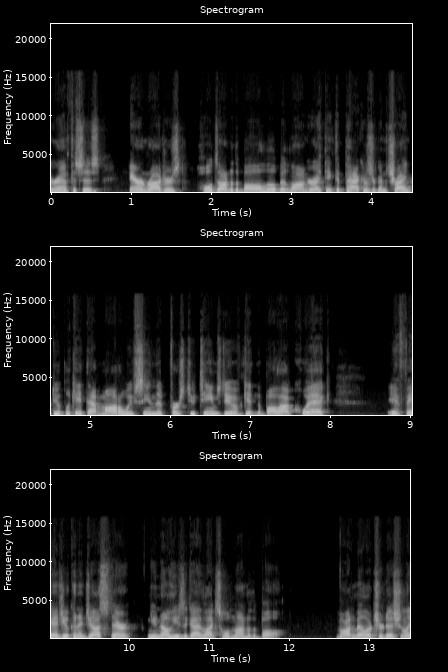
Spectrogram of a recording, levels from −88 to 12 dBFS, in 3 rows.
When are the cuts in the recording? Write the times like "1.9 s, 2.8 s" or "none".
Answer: none

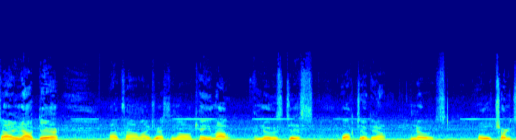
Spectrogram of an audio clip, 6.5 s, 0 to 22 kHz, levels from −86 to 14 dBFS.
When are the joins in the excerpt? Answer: 1.9 s, 4.6 s, 5.1 s

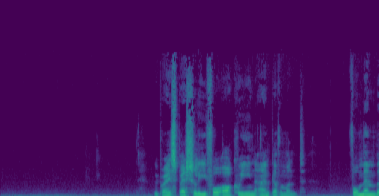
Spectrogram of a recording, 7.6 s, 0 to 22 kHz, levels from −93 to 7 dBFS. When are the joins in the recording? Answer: none

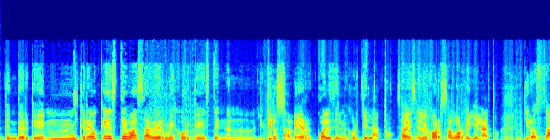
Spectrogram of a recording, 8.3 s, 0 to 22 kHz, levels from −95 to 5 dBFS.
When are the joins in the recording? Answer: 5.9 s

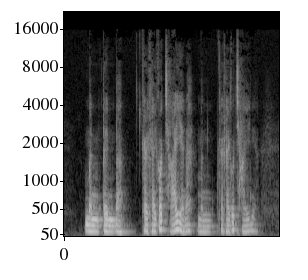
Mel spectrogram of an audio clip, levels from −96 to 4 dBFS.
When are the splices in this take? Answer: 1.4 s, 2.6 s

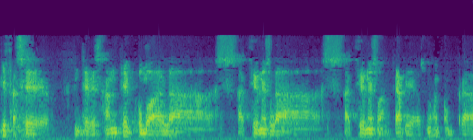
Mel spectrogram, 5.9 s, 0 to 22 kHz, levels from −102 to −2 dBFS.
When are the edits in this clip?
0.9 s, 1.8 s, 3.4 s

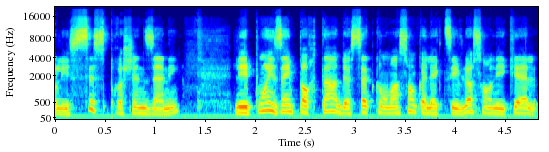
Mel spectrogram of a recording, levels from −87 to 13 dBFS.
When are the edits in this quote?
none

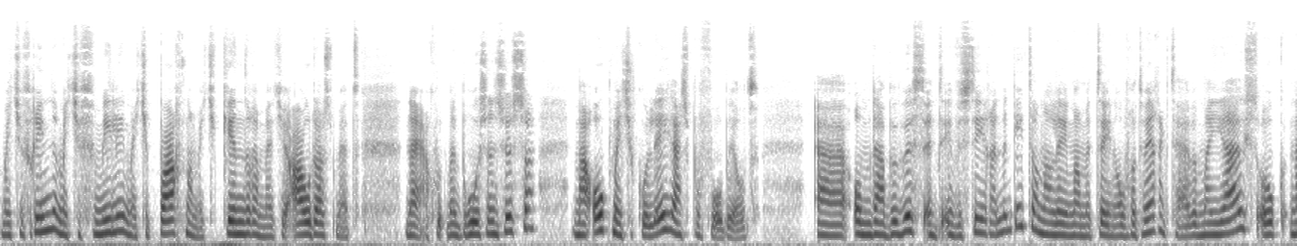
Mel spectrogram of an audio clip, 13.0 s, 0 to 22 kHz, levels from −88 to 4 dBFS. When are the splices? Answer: none

